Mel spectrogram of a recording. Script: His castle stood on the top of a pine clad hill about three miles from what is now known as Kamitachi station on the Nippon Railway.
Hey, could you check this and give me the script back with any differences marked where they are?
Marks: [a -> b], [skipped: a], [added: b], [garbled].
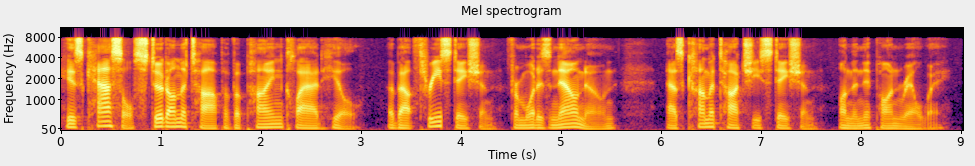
His castle stood on the top of a pine clad hill about three [miles -> station] from what is now known as Kamitachi station on the Nippon Railway.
